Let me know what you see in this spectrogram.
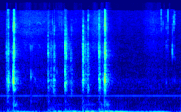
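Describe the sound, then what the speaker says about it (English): Typing text on a computer keyboard: a close, irregular run of clicky keystrokes, some sharper taps standing out, with brief pauses between groups of keys. "So I'm going to type some text"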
